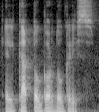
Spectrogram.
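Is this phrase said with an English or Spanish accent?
English. The g sounds are hard, English-like stops. The speaker calls it wrong.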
